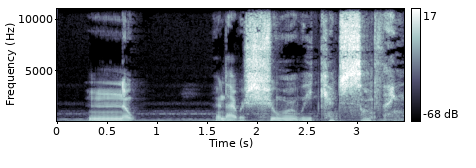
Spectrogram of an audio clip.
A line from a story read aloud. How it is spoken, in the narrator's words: I grumbled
